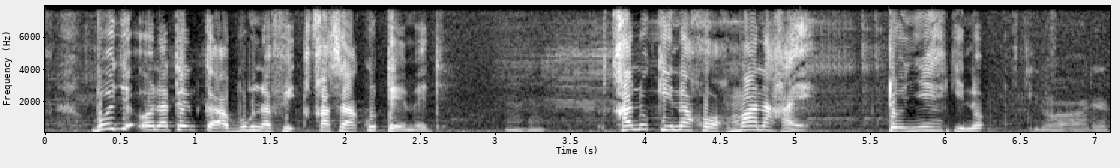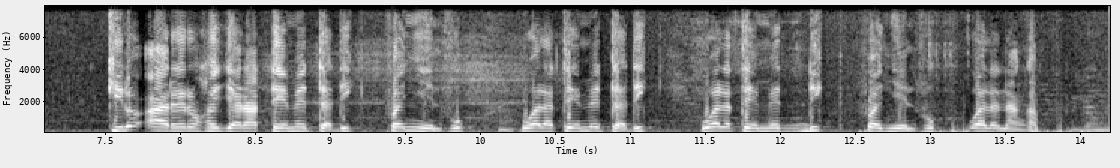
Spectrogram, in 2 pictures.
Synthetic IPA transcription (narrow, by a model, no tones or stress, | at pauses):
bod͡ʒaʔonatenkaːbuɡnafixasakutemḛd | xanukinaxoːxmanaxajtoɲehkino | kiloʔaɾeɾoxed͡ʒaɾatemed̚tadikfaɲenfuk̚walatemed̚tːadik̚ | walatemeddik̚faɲenfuk̚walanaŋɡap̚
